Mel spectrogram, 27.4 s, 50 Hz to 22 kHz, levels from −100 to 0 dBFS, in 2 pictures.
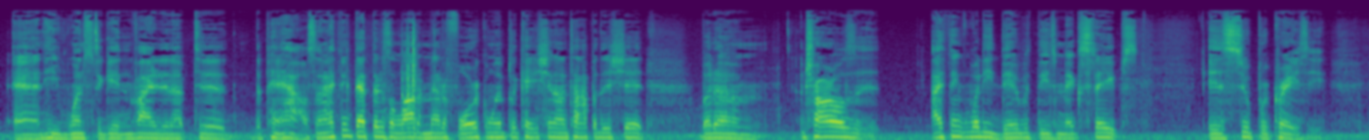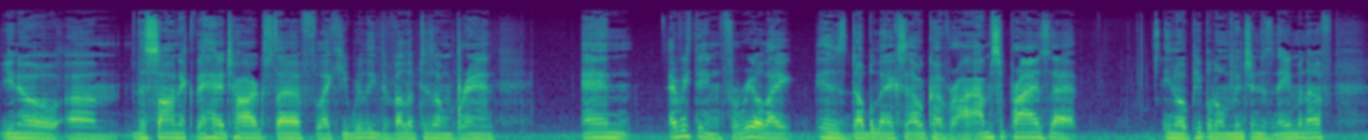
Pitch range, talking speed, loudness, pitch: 110-130 Hz, 165 wpm, -22 LUFS, 120 Hz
